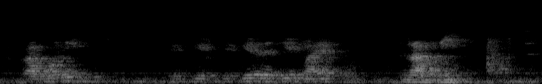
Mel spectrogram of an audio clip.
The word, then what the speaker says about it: Raboní: Raboní. Así es la pronunciación.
